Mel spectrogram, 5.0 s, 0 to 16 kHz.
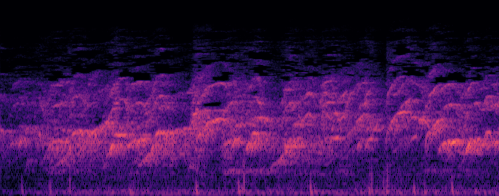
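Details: At night, a pack of coyotes, at least 10 by estimate, howls and yips together, many wavering high voices overlapping in a continuous chorus.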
